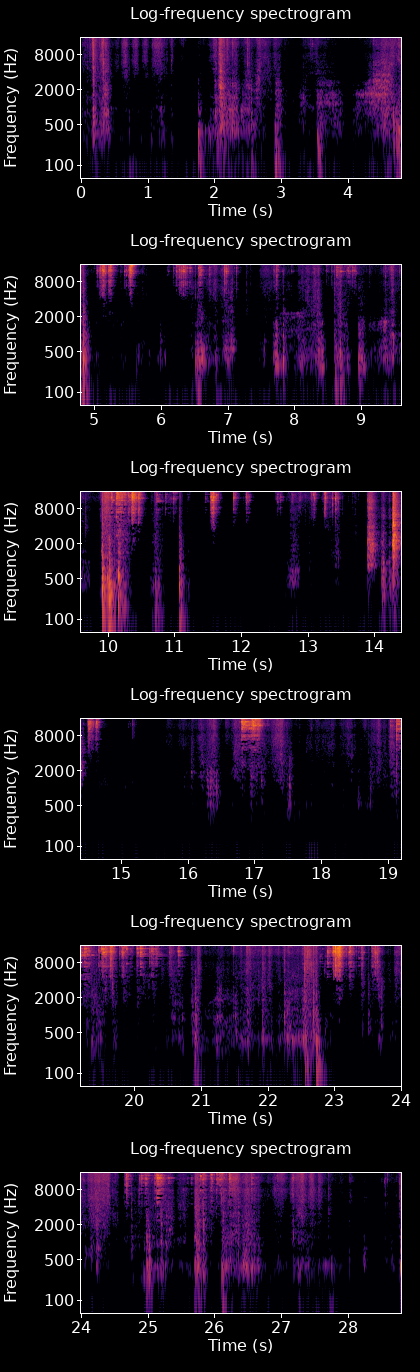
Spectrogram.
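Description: Cardboard box and brown kraft paper being handled and folded: irregular rustling and crinkling with a few sharp clicks and knocks.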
